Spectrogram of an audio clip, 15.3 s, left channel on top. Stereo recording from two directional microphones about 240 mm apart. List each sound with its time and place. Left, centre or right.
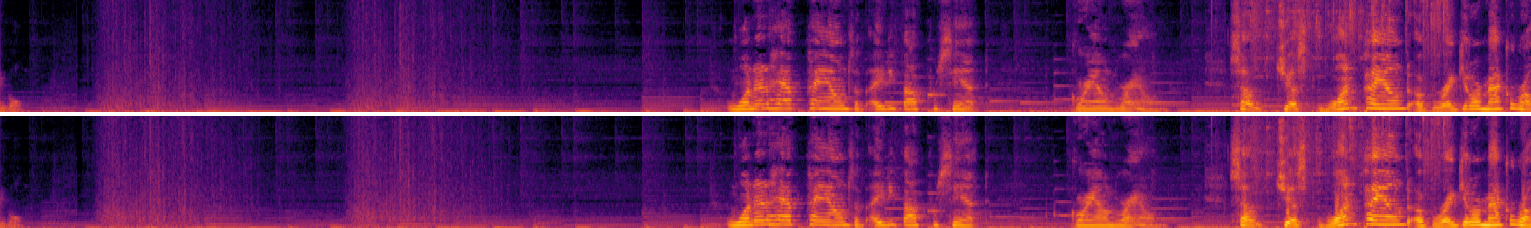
7.3 s a woman's voice: right
10.8 s a woman's voice: right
